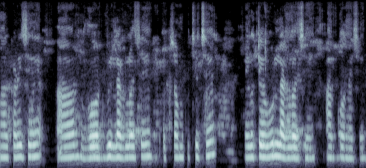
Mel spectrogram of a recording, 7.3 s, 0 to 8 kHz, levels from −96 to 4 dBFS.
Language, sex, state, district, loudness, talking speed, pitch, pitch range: Hindi, female, Bihar, Araria, -17 LUFS, 155 wpm, 195 Hz, 190-210 Hz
